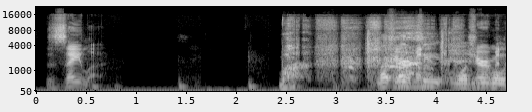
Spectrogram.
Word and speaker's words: Seele: I mean, the Evangelion wiki article lists the pronunciation as Zayla. What? Let's see what German Google translates as as. Zayla. Oh. Seele. Sense, I guess. Zila.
